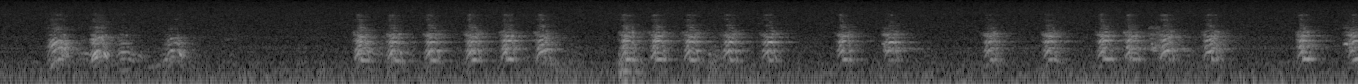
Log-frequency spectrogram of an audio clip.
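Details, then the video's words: Barking dog in repeated volleys of three to six quick, sharp barks with short gaps between groups, steady low background noise throughout. "Dog, sounds of dogs"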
